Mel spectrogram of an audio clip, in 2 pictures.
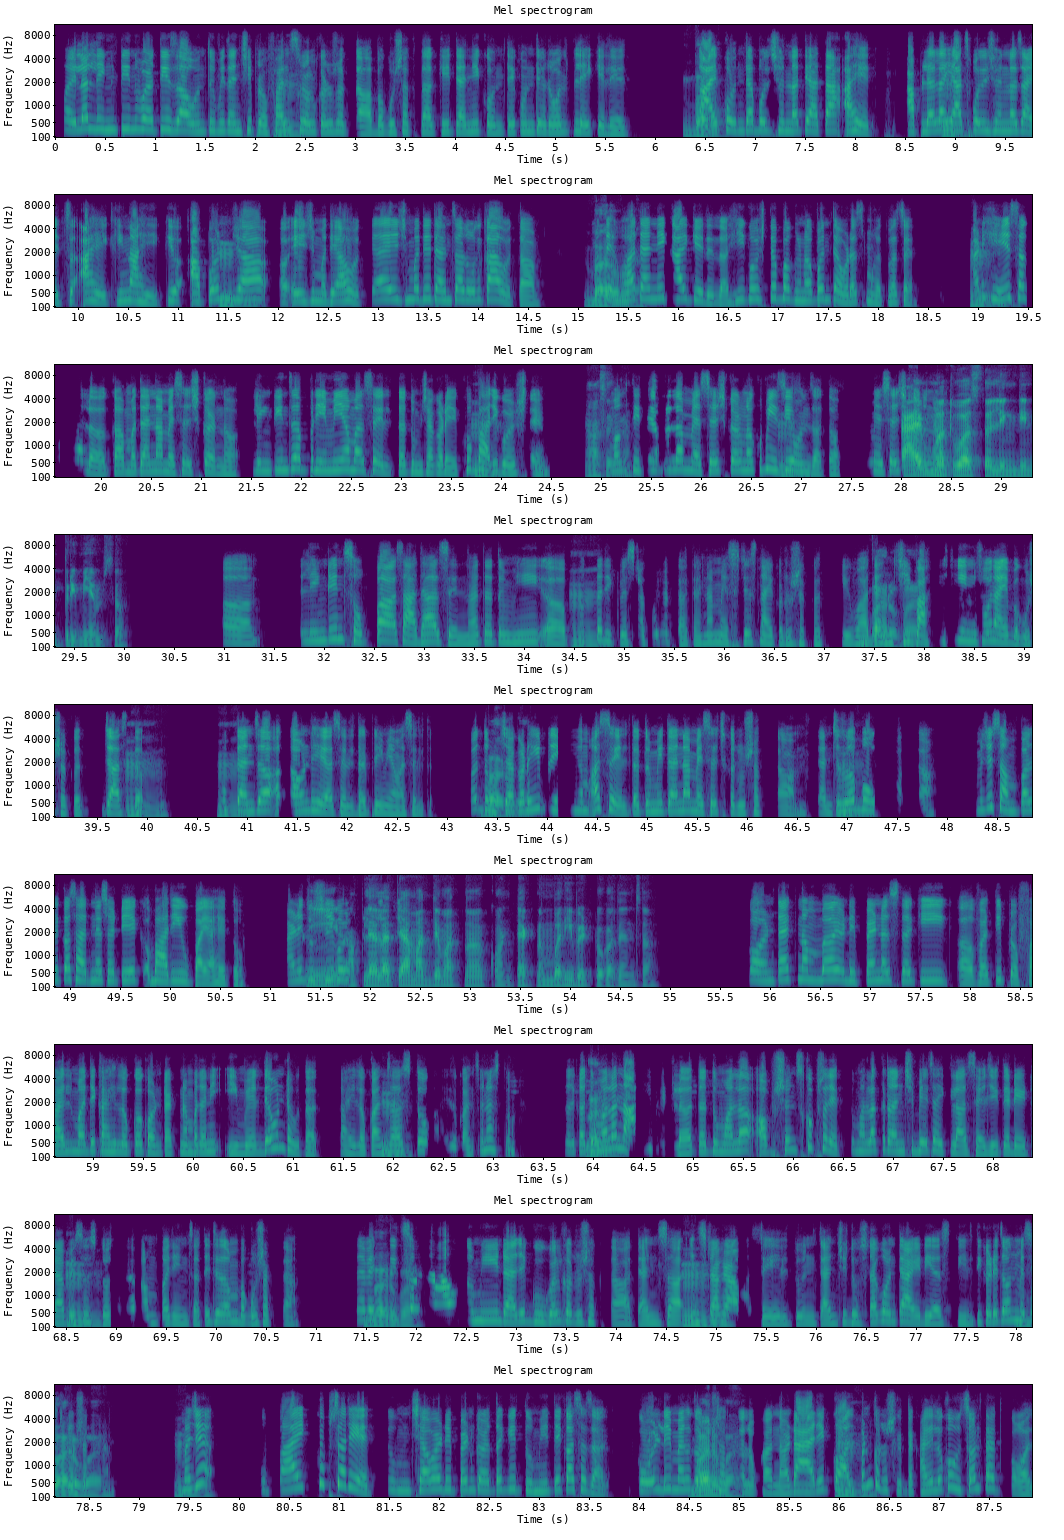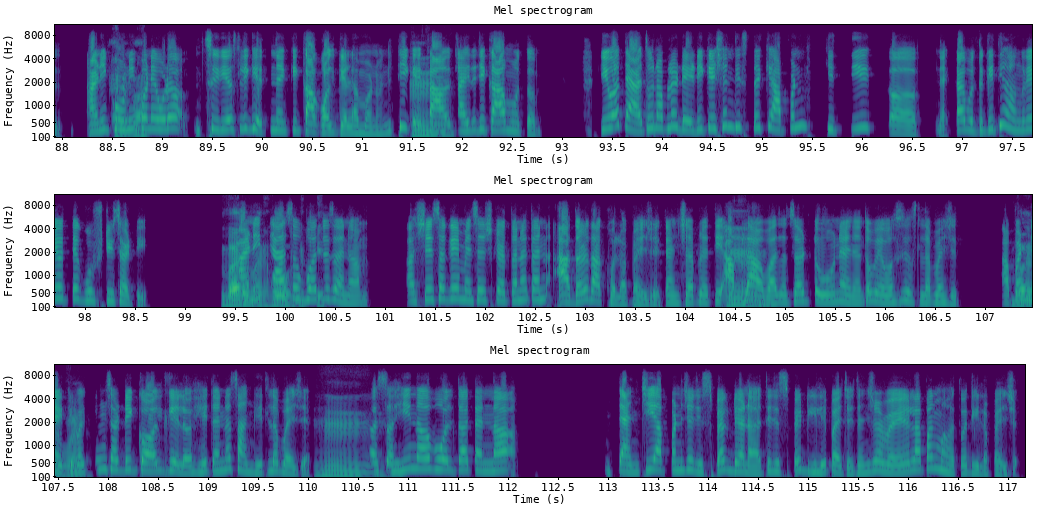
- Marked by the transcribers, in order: in English: "प्रोफाइल स्क्रॉल"; in English: "रोल"; other background noise; in English: "एजमध्ये"; in English: "एजमध्ये"; tapping; in English: "रोल"; in English: "प्रीमियम"; in English: "प्रीमियमचं?"; in English: "इन्फो"; in English: "प्रीमियम"; in English: "प्रीमियम"; in English: "कॉन्टॅक्ट"; in English: "कॉन्टॅक्ट"; in English: "प्रोफाइलमध्ये"; in English: "कॉन्टॅक्ट"; horn; in English: "डेडिकेशन"; in English: "हंग्री"
- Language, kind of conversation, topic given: Marathi, podcast, तुमच्या करिअरमध्ये तुम्हाला मार्गदर्शक कसा मिळाला आणि तो अनुभव कसा होता?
